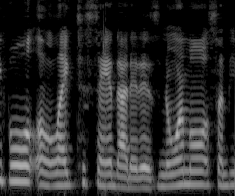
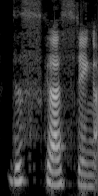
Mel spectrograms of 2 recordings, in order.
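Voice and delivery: ordinary talk, nothing marked

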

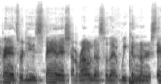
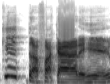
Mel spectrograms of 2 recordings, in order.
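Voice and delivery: drawn-out disbelief; 2 semitones higher, 8 dB louder, slower than usual. Retold or imitated. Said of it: "I was like".

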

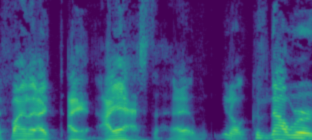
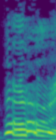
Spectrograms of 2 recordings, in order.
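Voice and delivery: imitated cry; 12 semitones higher, 7 dB louder than usual. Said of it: "And I hear".

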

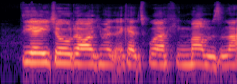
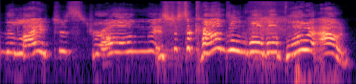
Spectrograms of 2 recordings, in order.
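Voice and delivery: hammed-up dying mother; 12 semitones higher, 3 dB louder than usual. Acted dying mother and daughter.

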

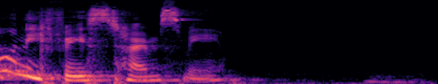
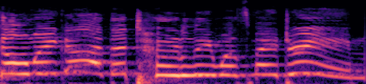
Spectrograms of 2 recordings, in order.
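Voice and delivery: high, gushing exclamation; mock excitement; 10 semitones higher than usual. Pretending to react to friend's dream, gushing. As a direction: gush it in a pitched-up voice.

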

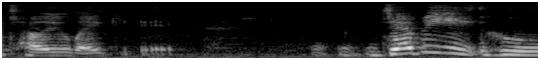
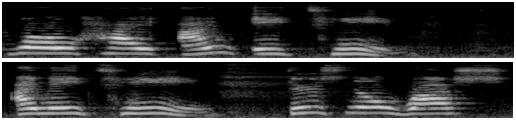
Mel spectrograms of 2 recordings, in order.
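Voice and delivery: slow calming reply; 4 semitones higher, much slower than usual. Retold or imitated. Retold reply, slowed.

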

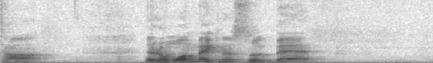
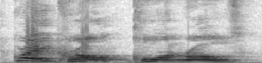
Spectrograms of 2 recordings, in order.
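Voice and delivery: high, very loud disbelief; incredulous shout; 9 semitones higher, 11 dB louder, much slower than usual. Real, not acted. Podcaster recalling an older man's gray cornrows, incredulous shout. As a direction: burst out at the absurdity. Incredulous outburst at homie's sighting.

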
